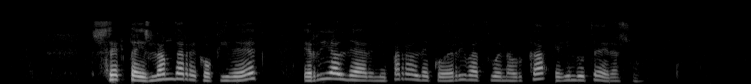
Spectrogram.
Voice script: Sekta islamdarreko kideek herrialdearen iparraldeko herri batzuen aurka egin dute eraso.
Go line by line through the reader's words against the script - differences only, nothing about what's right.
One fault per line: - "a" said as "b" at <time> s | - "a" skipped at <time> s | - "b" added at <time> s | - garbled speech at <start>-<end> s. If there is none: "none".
none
